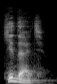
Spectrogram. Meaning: 1. to throw, to cast, to fling 2. to abandon, to leave behind (someone) 3. to cheat, to swindle
- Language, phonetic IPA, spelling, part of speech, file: Russian, [kʲɪˈdatʲ], кидать, verb, Ru-кидать.ogg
